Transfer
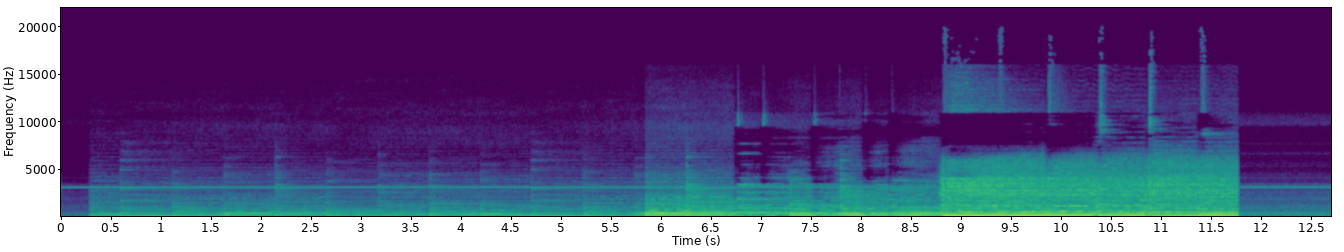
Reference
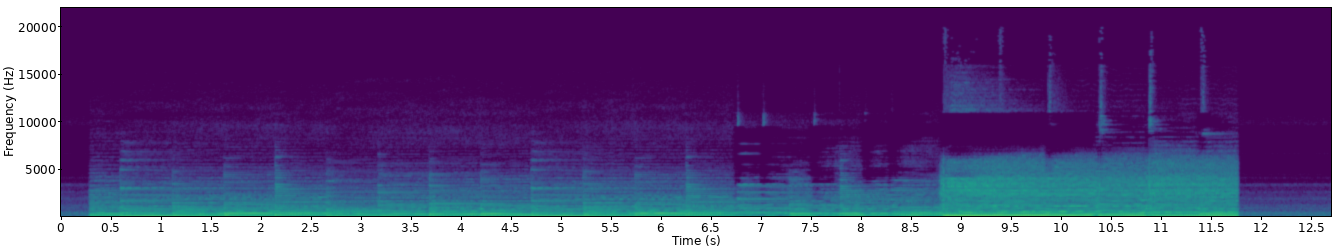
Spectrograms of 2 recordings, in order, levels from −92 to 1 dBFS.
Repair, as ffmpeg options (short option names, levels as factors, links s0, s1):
-filter_complex "[0:a]bandreject=f=3100:w=30,asplit=3[s0][s1][s2];[s0]afade=t=out:st=9.59:d=0.02[s3];[s1]highpass=f=140:w=0.5412,highpass=f=140:w=1.3066,afade=t=in:st=9.59:d=0.02,afade=t=out:st=9.71:d=0.02[s4];[s2]afade=t=in:st=9.71:d=0.02[s5];[s3][s4][s5]amix=inputs=3:normalize=0,agate=range=0.0891:threshold=0.0398,asetnsamples=n=441:p=0,asendcmd='5.84 volume volume -12dB',volume=1"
